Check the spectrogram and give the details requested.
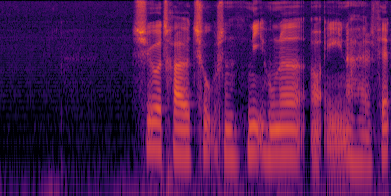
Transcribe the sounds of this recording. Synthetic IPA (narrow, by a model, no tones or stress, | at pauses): syʊɒ̽t͡sʰʁɑ̈ðˠʋət͡sʰṵːsn̩nḭːɦunɐð̞̩ˠɒ̽ʔe̝̰ːnɒ̽ɦælfe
